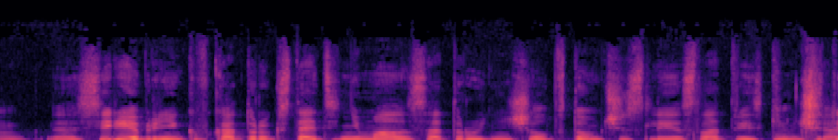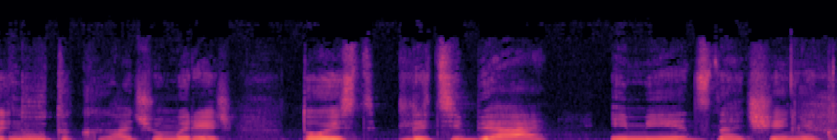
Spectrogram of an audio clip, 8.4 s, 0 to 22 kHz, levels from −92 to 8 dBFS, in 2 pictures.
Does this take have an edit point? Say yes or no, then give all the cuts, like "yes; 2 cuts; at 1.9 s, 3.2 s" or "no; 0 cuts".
yes; 1 cut; at 4.2 s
